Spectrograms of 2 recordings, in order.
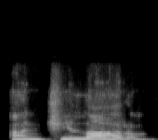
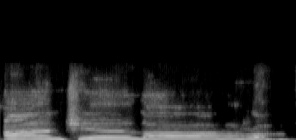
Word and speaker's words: ancillarum: And since we put that arum, and that has a long A, the so we go to the last syllable, you never accent the last syllable. Okay. So then you go to the syllable before, and we see that it's long, and that's where the stress goes.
